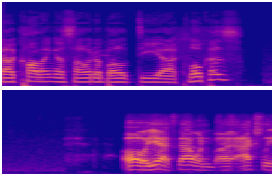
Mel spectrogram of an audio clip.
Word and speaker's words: cloaca: The word cloaca has three syllables. Cloaca. Cloaca. The pronunciation is cloaca.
